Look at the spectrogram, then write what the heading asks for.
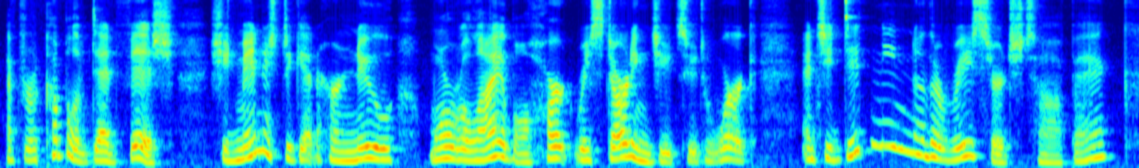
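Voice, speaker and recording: A woman narrates fiction in a slightly low voice. She reads scripted prose as a storyteller would for an audiobook listener. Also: sing-song, moderate pace, creaky. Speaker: audiobook-style reader of fan fiction.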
